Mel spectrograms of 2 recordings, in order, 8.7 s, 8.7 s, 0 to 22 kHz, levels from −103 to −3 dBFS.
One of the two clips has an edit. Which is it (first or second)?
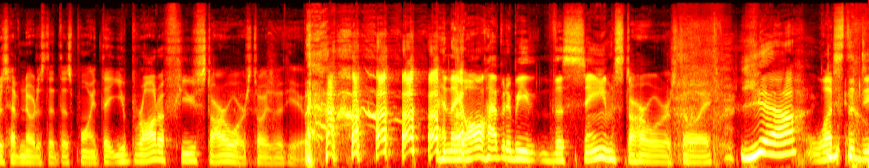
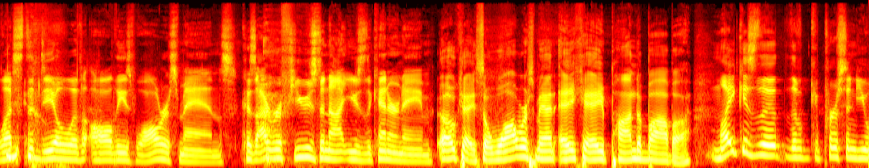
second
